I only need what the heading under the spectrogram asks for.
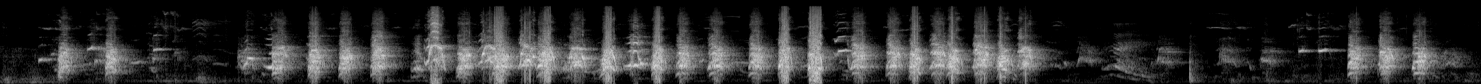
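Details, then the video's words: Puppies going crazy at the sight of themselves on a screen, barking in fast, continuous bursts of sharp, repeated barks for about ten seconds, a short pause, then more barking; a person urges them on. "Dogs going crazy when they see themselves on video"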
